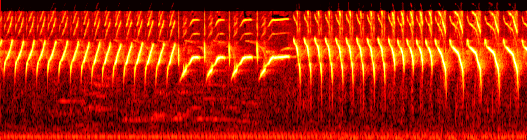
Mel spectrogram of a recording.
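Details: Belgian canary song for daily canary training: fast rhythmic trills of down-sweeping notes, a short run of separate upward whistles, then resumed rapid trilling, over a low steady hum.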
